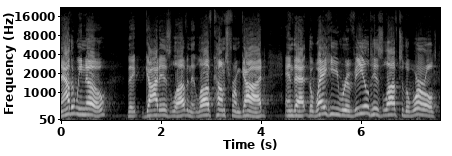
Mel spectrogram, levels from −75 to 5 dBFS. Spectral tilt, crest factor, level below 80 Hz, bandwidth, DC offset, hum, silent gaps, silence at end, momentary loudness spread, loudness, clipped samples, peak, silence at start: -3.5 dB/octave; 14 dB; -56 dBFS; over 20 kHz; under 0.1%; none; none; 0.1 s; 10 LU; -16 LUFS; under 0.1%; -2 dBFS; 0 s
